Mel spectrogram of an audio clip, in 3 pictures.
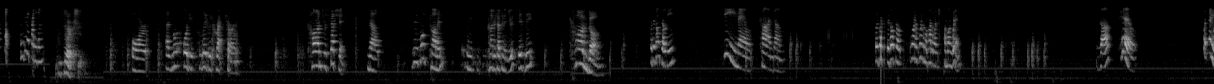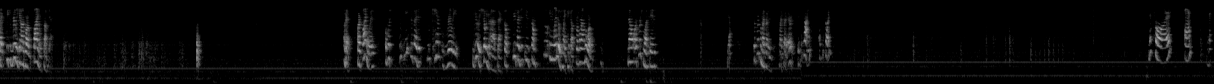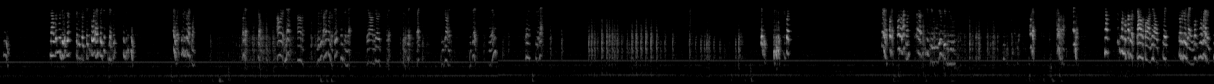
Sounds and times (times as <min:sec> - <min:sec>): Inside, small room: 0:00.0 - 0:36.4.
